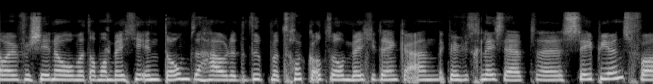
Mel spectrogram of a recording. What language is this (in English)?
Dutch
